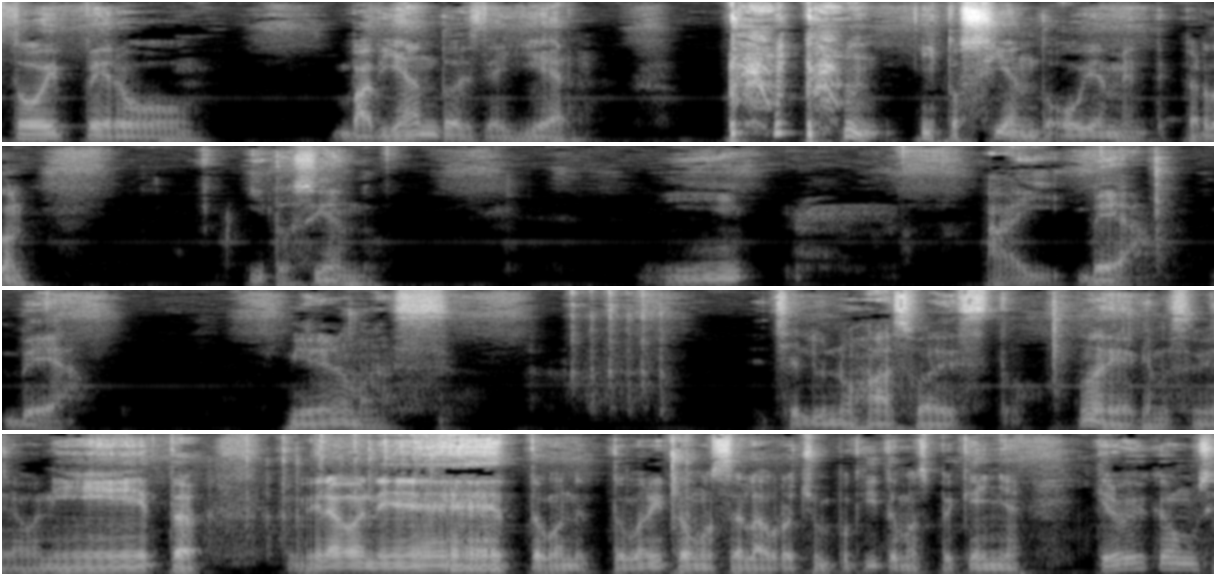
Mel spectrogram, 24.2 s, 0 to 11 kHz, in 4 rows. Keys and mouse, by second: 0.9-4.6 drag, 6.7-8.2 drag, 8.2 middle click, 9.0-10.0 drag, 10.3 middle click, 11.2-12.7 drag, 12.8 middle click, 13.3-14.5 shift+middle drag, 14.6-15.8 shift+middle drag, 16.4 KP_Subtract, 17.2 middle click, 17.9 middle click, 18.9 shift+middle click, 20.8 KP_Subtract, 21.2 KP_Add, 22.9 f, 23.8 click.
